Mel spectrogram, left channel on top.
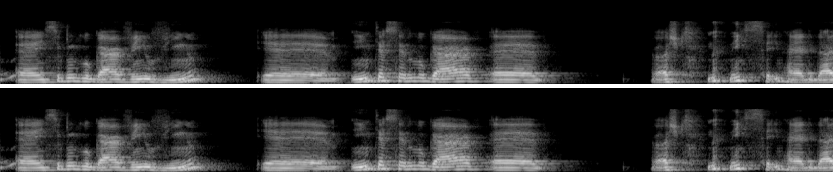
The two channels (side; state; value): both; identical; correlation 1.00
